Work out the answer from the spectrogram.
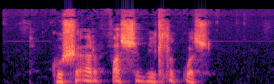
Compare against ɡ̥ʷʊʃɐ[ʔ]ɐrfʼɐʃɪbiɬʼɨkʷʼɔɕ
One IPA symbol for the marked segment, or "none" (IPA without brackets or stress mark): ʔ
